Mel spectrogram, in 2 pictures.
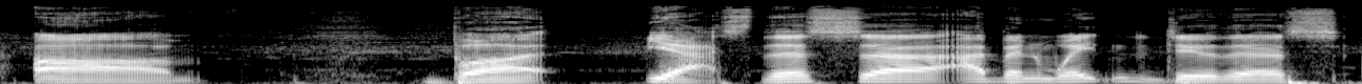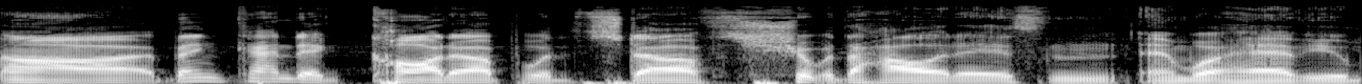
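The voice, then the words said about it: Hoarse, just-woke-up voice. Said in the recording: “I have just recently woken up. My voice may seem a little hoarse”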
